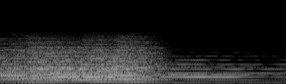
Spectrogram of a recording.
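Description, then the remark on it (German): The full peal of all 12 bronze church bells in Hildesheim ringing together at the end of a bell concert in the evening: a dense wash of overlapping tones that swells loudly, then thins as the bells fade into a lingering harmonic hum. “Schließlich endete das Konzert mit dem Plenum aller 12 Glocken.”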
